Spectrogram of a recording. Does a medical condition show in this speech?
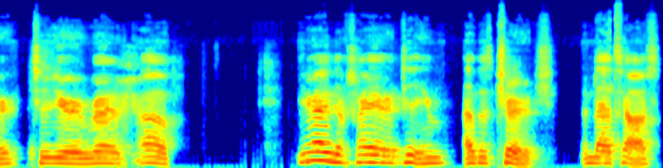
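Yes: cerebral palsy; caused by stroke at birth.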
